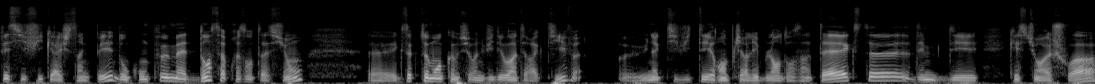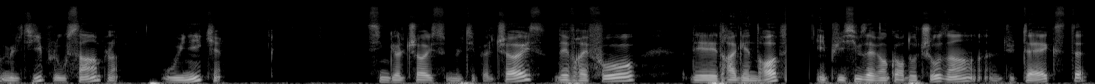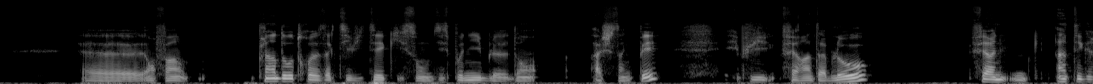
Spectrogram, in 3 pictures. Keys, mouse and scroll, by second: 19.1 click.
